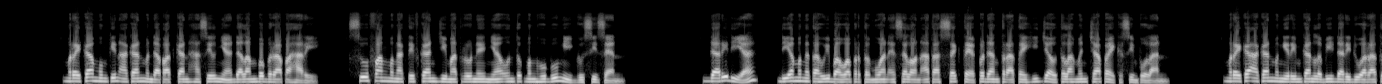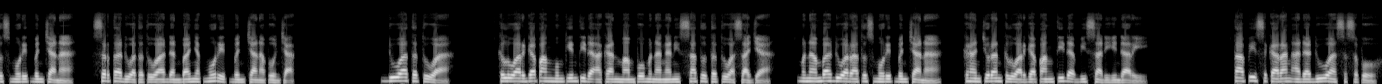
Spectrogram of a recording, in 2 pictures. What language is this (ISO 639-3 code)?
ind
